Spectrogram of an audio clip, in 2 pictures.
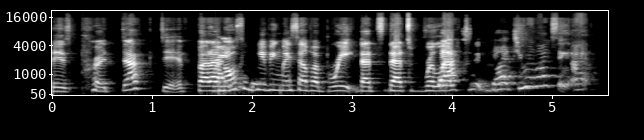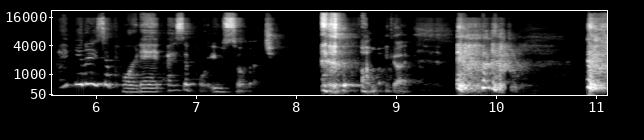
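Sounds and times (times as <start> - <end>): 
speech: 0.0 - 10.3
harsh coughs: 8.3 - 8.8, 9.6 - 11.1.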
